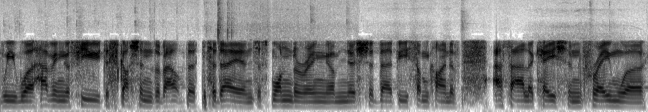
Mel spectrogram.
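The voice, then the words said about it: Clear English accent. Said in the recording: “his English accent is clearer than yours.”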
